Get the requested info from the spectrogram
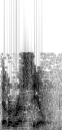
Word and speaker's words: euaresteo: Well, the Greek word here is number 2100, and it's everestio. But it's in the Greek, it's spelled E-U-A-R-E-S-T-E-O, if you want to look it up.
